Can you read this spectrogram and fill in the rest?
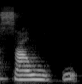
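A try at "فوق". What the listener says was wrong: Bukan. Aqsal lisan gini. Fauku. Fauku. Nah, fauku. Aqsal lisan fauku. Ujung lidah bagian atas, jadi bagian pangkal banget ya. Kalau qaf agak belakang, kalau kaf agak sini.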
